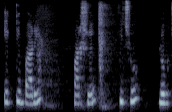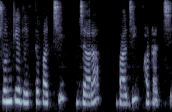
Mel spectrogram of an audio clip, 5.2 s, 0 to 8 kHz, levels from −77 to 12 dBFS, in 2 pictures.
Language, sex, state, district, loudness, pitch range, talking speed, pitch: Bengali, female, West Bengal, Jalpaiguri, -21 LUFS, 245-295 Hz, 125 wpm, 275 Hz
